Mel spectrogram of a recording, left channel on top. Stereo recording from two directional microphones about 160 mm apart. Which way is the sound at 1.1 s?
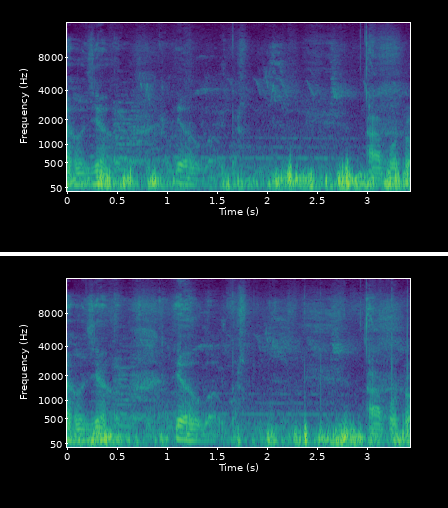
40° right (ahead or behind).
